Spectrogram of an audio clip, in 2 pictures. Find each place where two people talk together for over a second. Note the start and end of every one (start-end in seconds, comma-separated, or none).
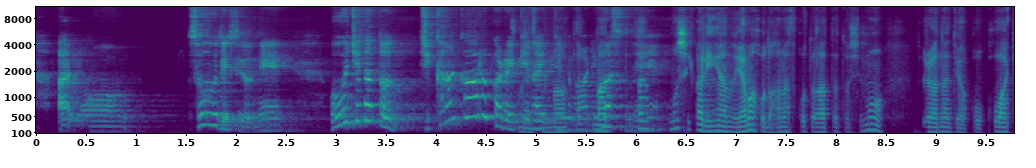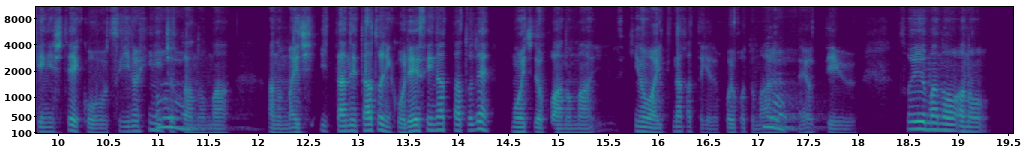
4.8-6.2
